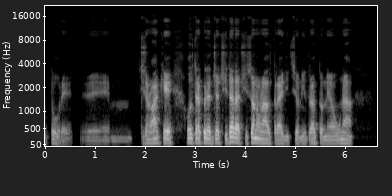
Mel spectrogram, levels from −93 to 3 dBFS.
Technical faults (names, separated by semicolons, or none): imaging from linear upsampling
